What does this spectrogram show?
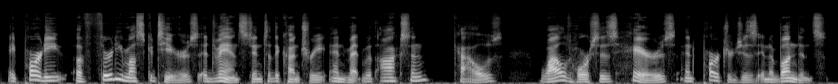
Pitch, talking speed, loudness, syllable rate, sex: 130 Hz, 150 wpm, -20 LUFS, 5.0 syllables/s, male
